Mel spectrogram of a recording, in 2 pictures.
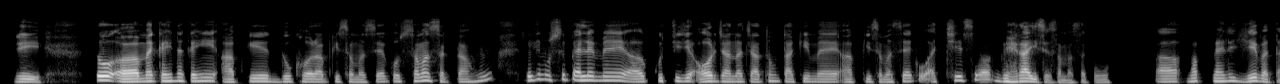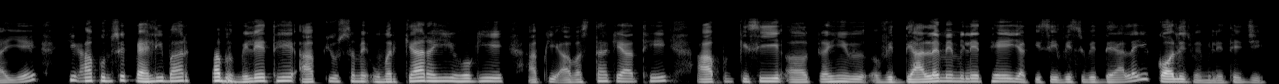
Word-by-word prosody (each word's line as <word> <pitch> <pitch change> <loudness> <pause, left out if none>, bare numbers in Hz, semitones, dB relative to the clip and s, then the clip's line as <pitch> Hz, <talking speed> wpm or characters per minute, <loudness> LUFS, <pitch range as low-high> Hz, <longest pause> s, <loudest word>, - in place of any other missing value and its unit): जी, 125 -4 +2 0.6
तो 195 0 +14
अ, 130 -3 +9
मैं 150 +1 +5
कहीं 155 +1 +4
न 165 - +3
कहीं 155 +1 +2
आपके 140 +4 0
दुख 130 +2 -5
और 125 -1 +3
आपकी 120 +1 -4
समस्या 115 +1 -5
को 140 +2 -5
समझ 165 +6 0
सकता 130 -3 -7
हूँ। 190 - -5 0.3
लेकिन 225 +5 0
उससे 215 +2 -4
पहले 195 -2 +5
मैं 185 -1 +1
अ, 130 -3 +2
कुछ 155 - -3
चीज़ें 155 -1 0
और 135 +1 +3
जानना 130 0 0
चाहता 125 +3 -4
हूँ 150 - -5
ताकि 125 +2 -4
मैं 125 0 -1
आपकी 120 +2 -8
समस्या 120 +4 -4
को - - -5
अच्छे 185 +8 -2
से 170 - -6
और 110 0 0
गहराई 135 0 +6
से 100 - -6
समझ 95 -1 -9
सकूँ। 100 +1 -10 0.5
अ, - - -5
आप 130 +3 -1
पहले 145 +2 +2
ये 150 +1 +2
बताइए 120 - -4 0.3
कि 195 - -1
आप 170 0 0
उनसे 160 +4 0
पहली 145 +2 +4
बार 160 +3 +1 0.3
कब 170 -2 +7
मिले 150 +7 +3
थे? 170 +1 +2
आपकी 120 +3 -4
उस 135 -1 -7
समय 140 -1 -2
उम्र 120 +1 -2
क्या 155 +2 +4
रही 155 0 +1
होगी? 145 +1 -1 0.3
आपकी 115 +3 -7
अवस्था 115 +8 -5
क्या 140 -2 -3
थी? 155 +5 -5 0.4
आप 120 - -3 0.2
किसी 140 +3 -1
अ, - - -12 0.4
कहीं 125 +2 0 0.4
विद्यालय 115 +5 +3
में 150 0 -1
मिले 140 0 0
थे? 140 +1 -2
या 125 -4 -2
किसी 110 +1 -7
विश्वविद्यालय 110 - -4
या - - -3
कॉलेज 125 -3 +4
में 100 - -7
मिले 95 0 -8
थे? 105 - -5
जी। 100 -2 -13
135 Hz, 190 wpm, -23 LUFS, 120-155 Hz, 0.6 s, तो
